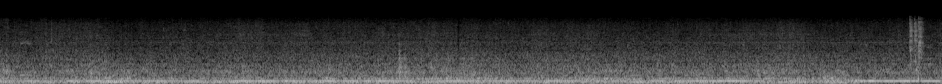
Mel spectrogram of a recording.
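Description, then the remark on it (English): A small outboard boat motor drones steadily, a constant low engine hum with water and wind noise around it, running without pause for the whole stretch as the boat is turned around while fishing. “I know, but we got to turn the boat around.”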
